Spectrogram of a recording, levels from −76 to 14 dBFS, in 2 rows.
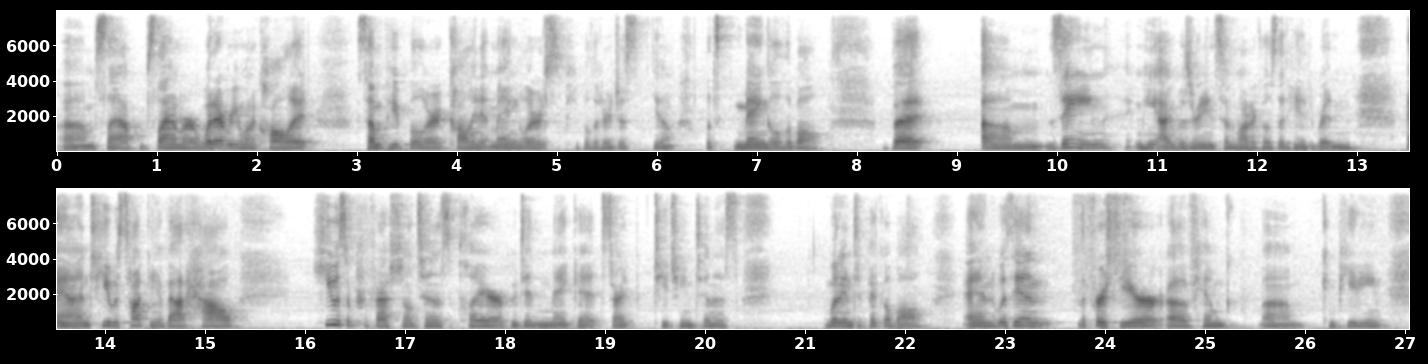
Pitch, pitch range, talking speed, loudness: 180 Hz, 170-185 Hz, 155 wpm, -24 LUFS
